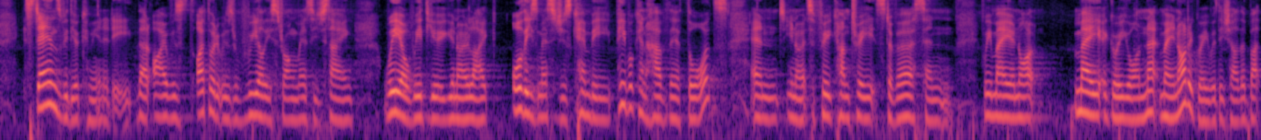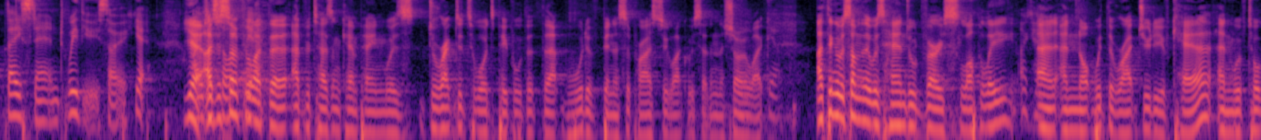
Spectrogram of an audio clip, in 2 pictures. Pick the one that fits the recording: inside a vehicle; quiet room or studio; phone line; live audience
live audience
